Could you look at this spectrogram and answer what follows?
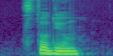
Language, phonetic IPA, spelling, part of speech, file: Polish, [ˈstudʲjũm], studium, noun, LL-Q809 (pol)-studium.wav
